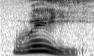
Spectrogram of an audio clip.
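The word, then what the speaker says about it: 慰: 중국 발음으로는 웨이 이렇게 발음됐어요. 다음 위로할 위. 이는 웨이.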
